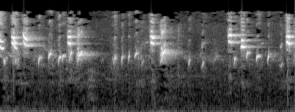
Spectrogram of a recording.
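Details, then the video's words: Goldfinch song used for training songbirds: fast bursts of bright, high twittering and chirping notes in quick jumbled phrases, with brief pauses between bursts and a quiet low hum beneath. "Motivating goldfinch song training inspiring melodies and techniques"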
